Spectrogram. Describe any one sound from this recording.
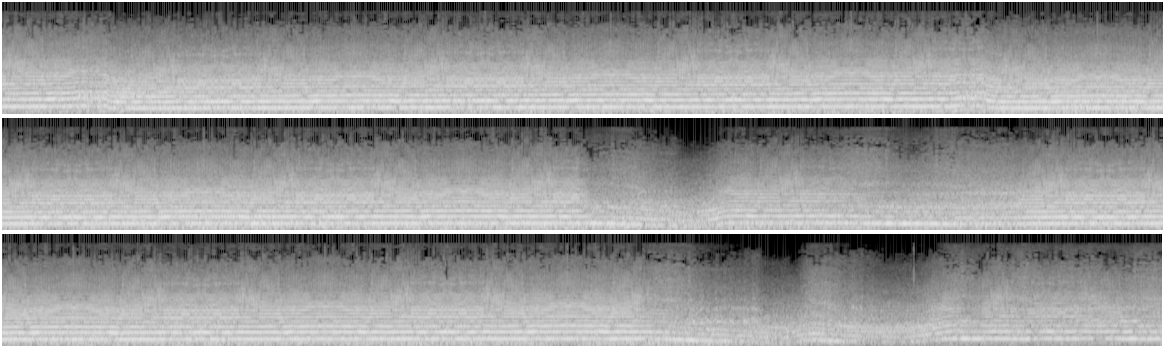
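A racing car engine roars steadily at high revs, briefly dipping as it shifts gears.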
